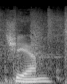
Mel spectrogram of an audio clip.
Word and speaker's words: Chiam: I think it's pronounced Chiam. C-H-I-A-M.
